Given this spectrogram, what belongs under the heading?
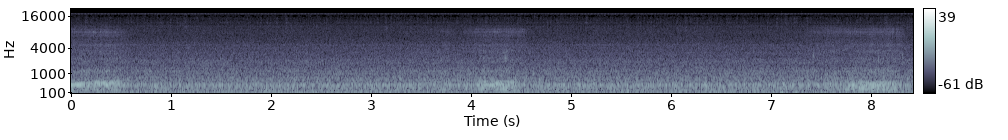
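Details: Loud, regular snoring bursts, about 16 breaths a minute, over a low room hum, from a sleeping cat described as sounding like a tiny elephant; snoring.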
